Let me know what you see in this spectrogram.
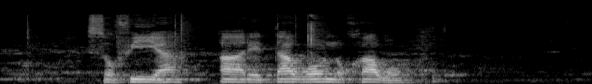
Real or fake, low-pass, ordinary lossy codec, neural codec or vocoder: real; 10.8 kHz; AAC, 64 kbps; none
